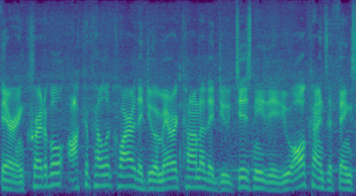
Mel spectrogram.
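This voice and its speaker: A man rattles along at a very fast pace, his pitch varying in an ordinary way, while noticeable background noise carries on. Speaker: theme park vlogger. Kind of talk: walking tour vlog.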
